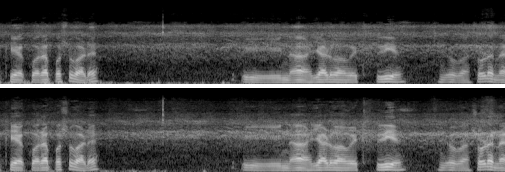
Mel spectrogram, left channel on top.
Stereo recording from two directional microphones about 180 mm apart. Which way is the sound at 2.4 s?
15° left (ahead or behind).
